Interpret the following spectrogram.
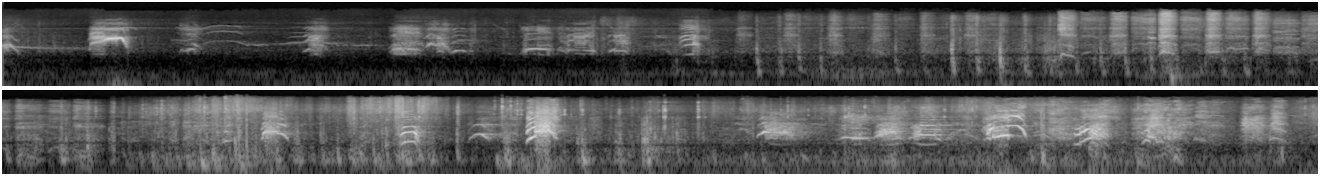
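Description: Horses' hooves drumming in a fast, dense run that builds and gets louder from about eight seconds in, with short rising and falling cries over them. The first seconds hold only sparse short high calls.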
